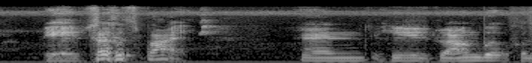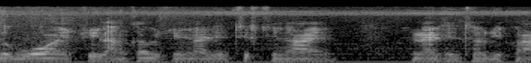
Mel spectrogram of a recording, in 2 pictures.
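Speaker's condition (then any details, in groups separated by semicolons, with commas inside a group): Parkinson's disease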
